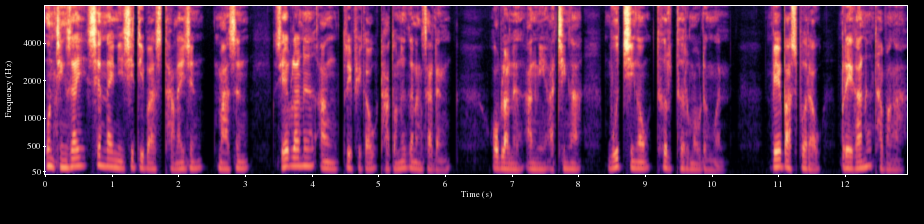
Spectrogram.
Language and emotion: Bodo, fearful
